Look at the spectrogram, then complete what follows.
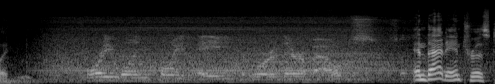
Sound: machine whirs

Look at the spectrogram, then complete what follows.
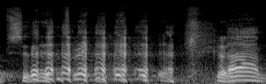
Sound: laughter

